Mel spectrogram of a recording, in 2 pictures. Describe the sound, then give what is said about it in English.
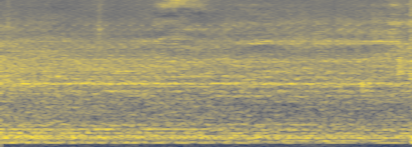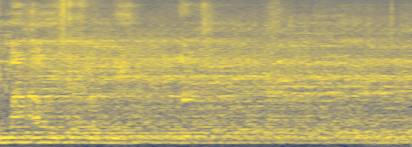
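An old train rumbles steadily along the rails, a continuous low roar with metallic rattling that grows louder and busier partway through, while a voice speaks faintly over the noise. “It's an old train for a moment at the top of the world.”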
